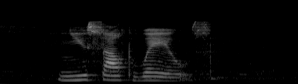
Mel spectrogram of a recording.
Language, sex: English, female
